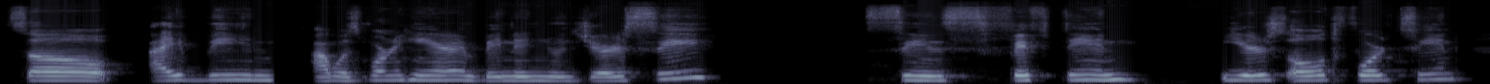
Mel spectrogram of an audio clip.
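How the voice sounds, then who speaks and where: A woman's voice: mid-range voice, steady tone, slow pace, dry recording. Woman, dry close sound. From El Salvador. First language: Spanish. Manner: friendly, mixes in Spanish words. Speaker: guest, SEO consultant. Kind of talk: casual interview talk.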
